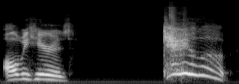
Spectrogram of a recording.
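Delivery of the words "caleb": very high, loud call of a name; imitated yell. Kid hollering to Caleb down the street, imitated high yell.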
